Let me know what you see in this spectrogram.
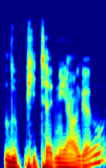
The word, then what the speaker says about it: Lupita Nyong'o: Uh, but yeah, so then he moves on, and it has the hots for the kindergarten teacher, played by Lupita Nyong'o.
